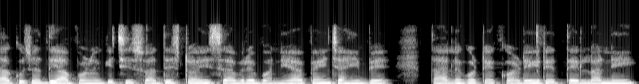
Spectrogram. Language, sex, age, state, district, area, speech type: Odia, female, 18-30, Odisha, Kandhamal, rural, spontaneous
